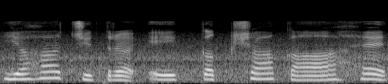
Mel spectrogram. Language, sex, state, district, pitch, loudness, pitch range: Hindi, female, Madhya Pradesh, Dhar, 225 Hz, -15 LUFS, 210-250 Hz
